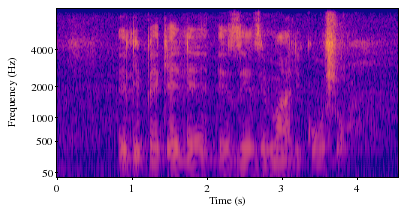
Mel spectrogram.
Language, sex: Zulu, male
